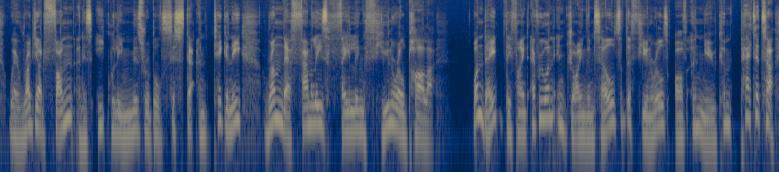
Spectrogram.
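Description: Husky, lively male podcast host. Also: on the high side, no room sound, studio quality. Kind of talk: podcast introduction, partly scripted.

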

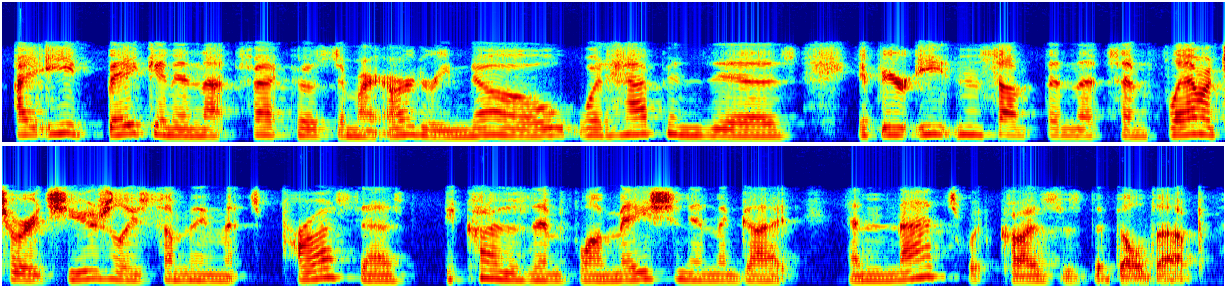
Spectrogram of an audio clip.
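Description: A woman hosting a call-in show, talking in a brisk, chatty, folksy way. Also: lowish voice. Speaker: psychic show host. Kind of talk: call-in radio chat. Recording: muffled lo-fi audio.

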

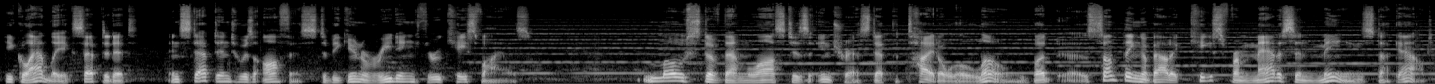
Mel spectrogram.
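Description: A male narrator reads a scripted dramatic tale. His voice sits a little low, but it moves up and down in pitch with lively expression. Soft music plays behind the narration. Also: measured pace, gravelly. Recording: music under the voice.

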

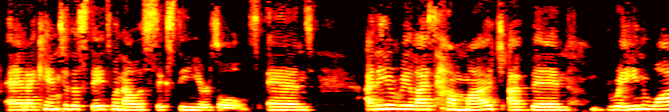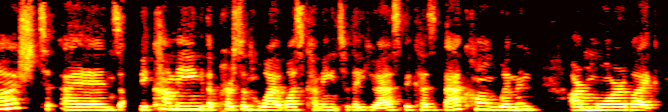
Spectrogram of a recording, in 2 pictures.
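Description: A woman's voice: mid-range voice, fairly even intonation, unhurried, a little mellow. Woman telling her story. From Armenia. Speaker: podcast guest. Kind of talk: personal storytelling.

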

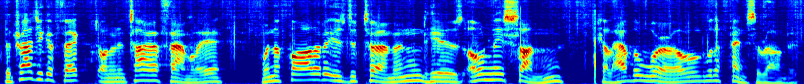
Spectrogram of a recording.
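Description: A male radio host with a slightly high, bright voice gives a formal scripted introduction. His delivery is polished, in the style of 1950s radio theatre. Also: expressive, normal speed, rough recording.

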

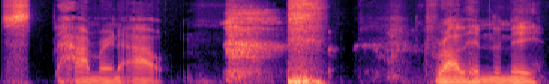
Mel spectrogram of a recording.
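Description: Easygoing podcast host, lowish voice. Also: male voice, little pitch movement. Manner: easygoing, quick interjections, curious questions. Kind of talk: casual podcast conversation.

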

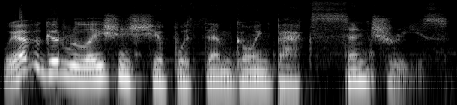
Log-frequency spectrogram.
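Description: Man as a commanding president, hearty and lively in pitch, audio drama. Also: normal speed, slightly rough. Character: confident male president, friendly and commanding.

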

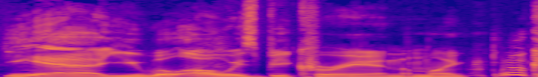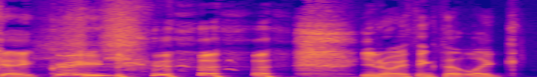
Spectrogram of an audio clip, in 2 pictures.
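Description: A man's voice: fairly high pitch, sing-song, unhurried, no echo, clean studio sound. A young American man, a podcast guest, talking thoughtfully with many fillers like "like" and "you know". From United States. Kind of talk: reflective interview conversation.

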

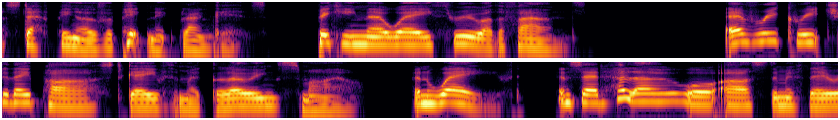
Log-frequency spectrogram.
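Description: A woman tells a children's bedtime story at a very slow pace. Her voice sits slightly low, recorded close and dry. The delivery is gentle and expressive. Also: no echo.

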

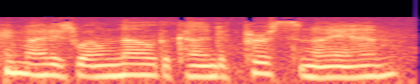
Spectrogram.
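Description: A woman's voice: on the low side, steady tone, quick pace, natural voice. An actress playing a bitter, scheming wife who loathes her husband, in an intense, theatrical 1970s radio drama style. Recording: dull, hissy old radio broadcast.

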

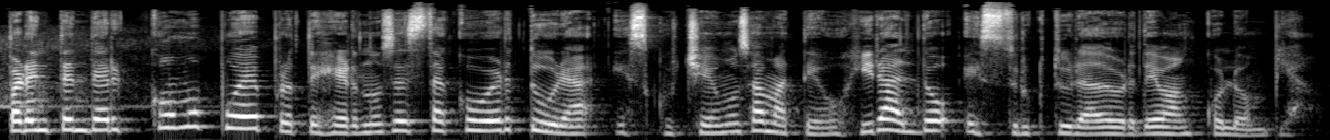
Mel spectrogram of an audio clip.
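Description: A woman hosting a podcast, reading scripted educational narration in a measured, explanatory way. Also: a little high, lively intonation, warm tone. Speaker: podcast host.

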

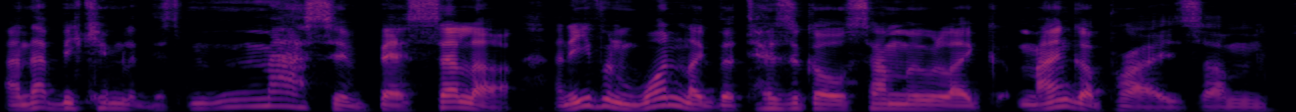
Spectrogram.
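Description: A tired man with low energy co-hosting a podcast, talking casually and hesitantly, often repeating words. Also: sing-song, normal speed, fairly bright tone, no echo, clean studio sound. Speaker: podcast co-host, film distributor.

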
